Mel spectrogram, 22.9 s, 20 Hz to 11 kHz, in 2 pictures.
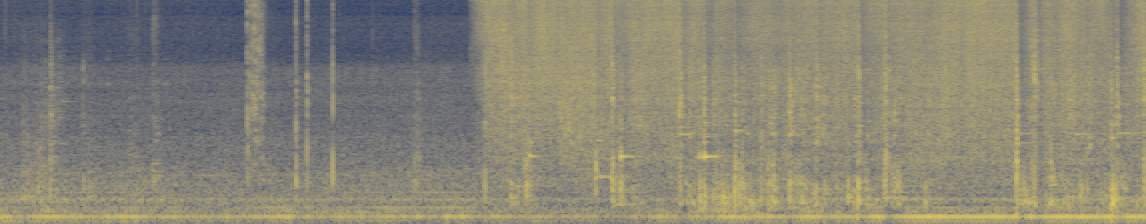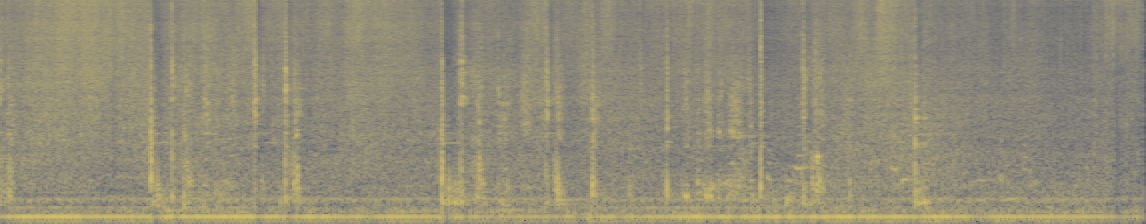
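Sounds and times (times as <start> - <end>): steady low hum: 0.0 - 22.9
noodles sizzling in a wok: 4.8 - 22.9
metal spatula scraping a pan: 4.9 - 20.9.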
